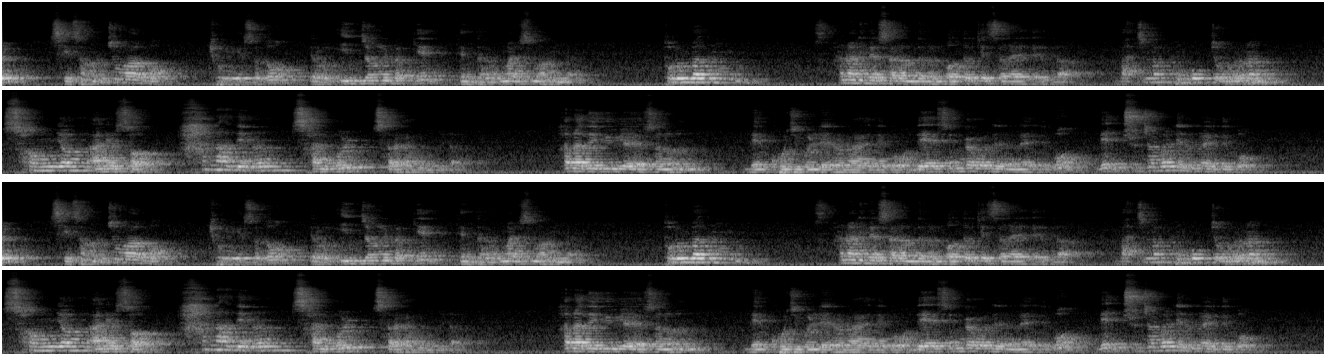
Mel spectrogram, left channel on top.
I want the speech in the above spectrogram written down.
세상은 좋아하고 교회에서도 여러분 인정을 받게 된다고 말씀합니다. 부름받은 하나님의 사람들은 어떻게 살아야 되는가? 마지막 궁극적으로는 성령 안에서 하나 되는 삶을 살아가는 겁니다. 하나 되기 위해서는 내 고집을 내려놔야 되고 내 생각을 내려놔야 되고 내 주장을 내려놔야 되고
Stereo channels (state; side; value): identical; both; correlation 1.00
